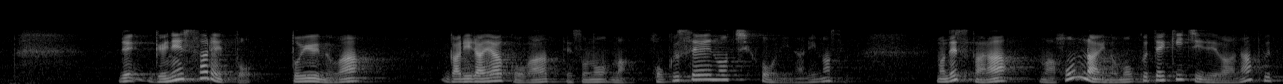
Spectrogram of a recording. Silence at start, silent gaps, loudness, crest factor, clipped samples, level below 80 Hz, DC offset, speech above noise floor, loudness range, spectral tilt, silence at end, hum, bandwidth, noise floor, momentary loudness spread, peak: 0.15 s; none; -35 LUFS; 24 dB; under 0.1%; -72 dBFS; under 0.1%; 25 dB; 5 LU; -8 dB/octave; 0 s; none; 5.8 kHz; -61 dBFS; 20 LU; -14 dBFS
